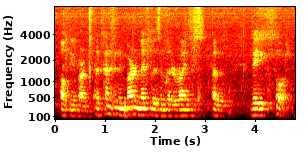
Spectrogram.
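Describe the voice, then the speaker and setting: Over noticeable background noise and audible room echo, a man talks at a fairly quick pace. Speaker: presenter. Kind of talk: introductory talk to a seminar group. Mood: relaxed, humorous. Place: meeting room. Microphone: camera far.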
